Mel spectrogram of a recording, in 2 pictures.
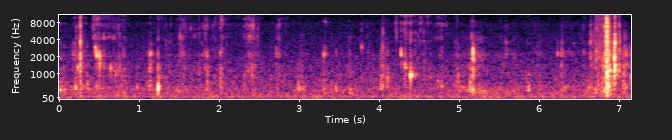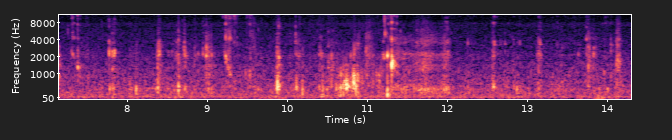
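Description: Close-miked chewing and biting of food, quiet, with scattered crisp crunches and mouth clicks; the loudest bite comes about seven seconds in.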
